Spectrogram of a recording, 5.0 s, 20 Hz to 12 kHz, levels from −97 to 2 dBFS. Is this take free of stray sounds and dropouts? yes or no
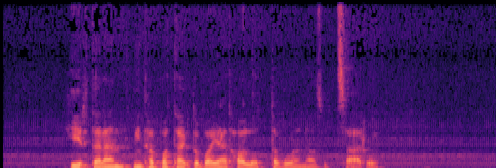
yes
